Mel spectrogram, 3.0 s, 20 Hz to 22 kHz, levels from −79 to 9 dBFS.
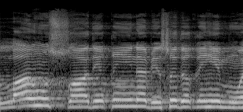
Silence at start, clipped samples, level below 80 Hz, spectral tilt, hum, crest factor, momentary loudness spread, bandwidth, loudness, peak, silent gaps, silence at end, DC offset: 0 s; under 0.1%; -68 dBFS; -4 dB/octave; none; 12 dB; 4 LU; 15.5 kHz; -14 LUFS; -2 dBFS; none; 0 s; under 0.1%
